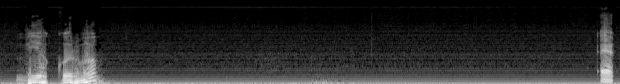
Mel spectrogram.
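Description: Steady electrical mains hum with a buzz of evenly spaced overtones, unchanging throughout, with a brief spoken word near the start.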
